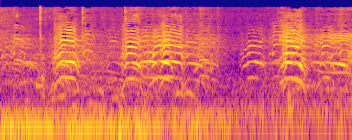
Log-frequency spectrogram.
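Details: Gulls taking shrimp cracker snacks at Seonjaedo island, South Korea: clustered loud arched cries in groups roughly every half second to second, several birds overlapping, with a low hum underneath.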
